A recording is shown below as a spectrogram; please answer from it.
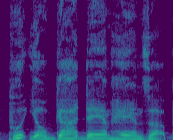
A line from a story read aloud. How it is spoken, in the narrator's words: barked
